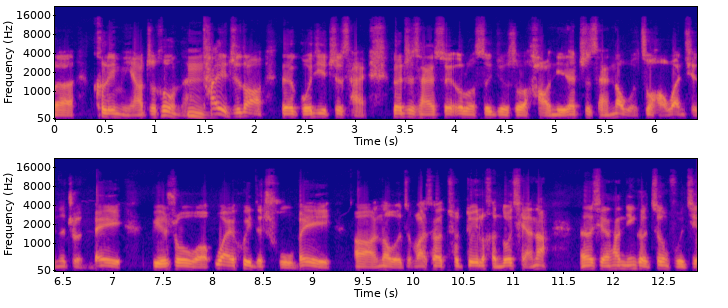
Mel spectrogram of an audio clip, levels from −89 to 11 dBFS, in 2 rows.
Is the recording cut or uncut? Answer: uncut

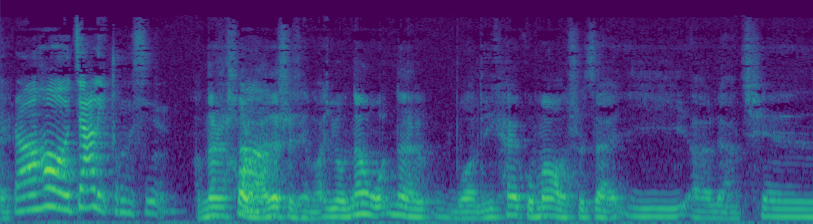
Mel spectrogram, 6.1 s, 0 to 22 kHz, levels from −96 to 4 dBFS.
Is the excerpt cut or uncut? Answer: cut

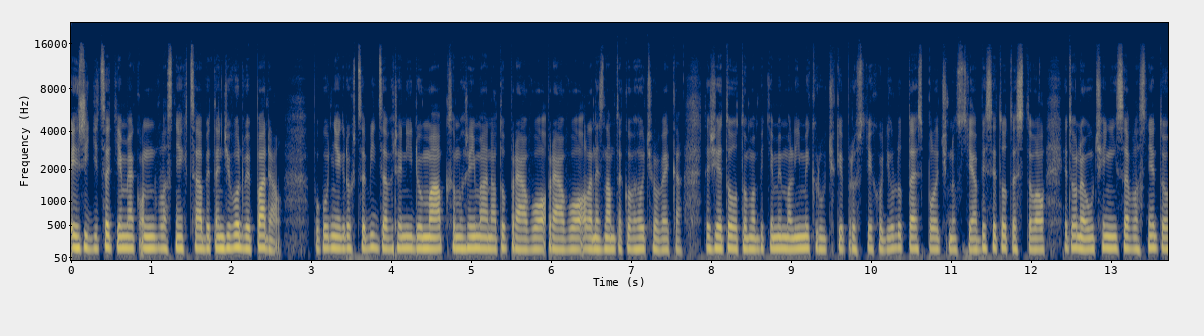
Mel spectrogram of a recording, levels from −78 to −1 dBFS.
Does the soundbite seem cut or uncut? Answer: cut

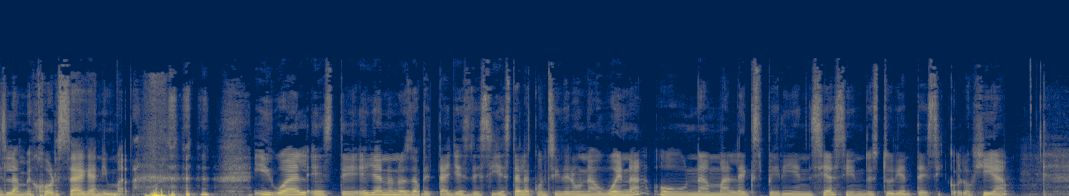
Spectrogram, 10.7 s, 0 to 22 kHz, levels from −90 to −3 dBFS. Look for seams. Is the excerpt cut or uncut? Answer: cut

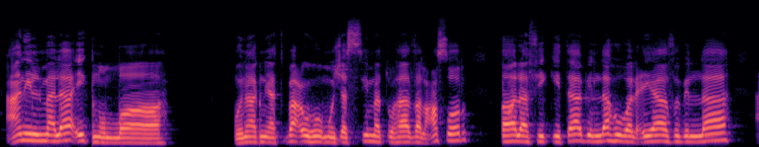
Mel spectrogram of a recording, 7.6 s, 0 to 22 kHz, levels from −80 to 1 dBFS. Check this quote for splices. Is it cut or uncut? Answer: cut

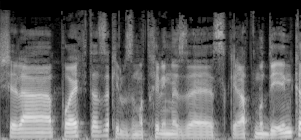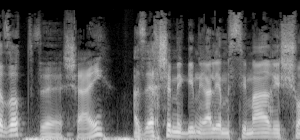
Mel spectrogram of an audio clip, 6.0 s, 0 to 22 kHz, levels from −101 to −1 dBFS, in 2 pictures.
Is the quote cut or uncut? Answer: cut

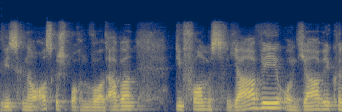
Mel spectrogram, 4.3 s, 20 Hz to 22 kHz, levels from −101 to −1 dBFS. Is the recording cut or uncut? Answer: cut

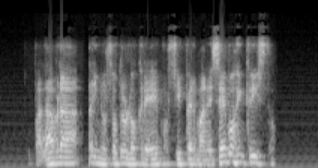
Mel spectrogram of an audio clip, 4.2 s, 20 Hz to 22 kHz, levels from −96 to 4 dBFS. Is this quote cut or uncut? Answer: cut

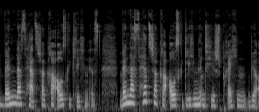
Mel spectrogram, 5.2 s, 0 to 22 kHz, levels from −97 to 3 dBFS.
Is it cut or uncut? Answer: cut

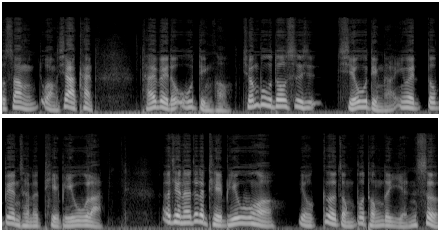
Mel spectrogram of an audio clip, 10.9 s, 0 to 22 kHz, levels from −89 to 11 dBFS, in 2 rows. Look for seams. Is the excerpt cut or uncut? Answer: cut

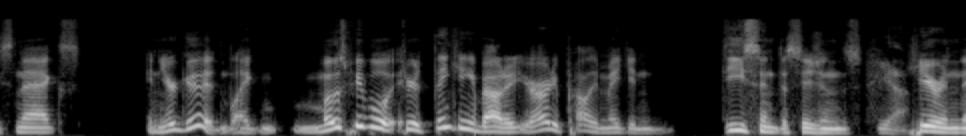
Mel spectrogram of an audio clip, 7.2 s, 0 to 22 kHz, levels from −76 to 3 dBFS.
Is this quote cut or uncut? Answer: uncut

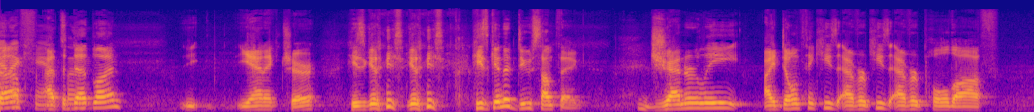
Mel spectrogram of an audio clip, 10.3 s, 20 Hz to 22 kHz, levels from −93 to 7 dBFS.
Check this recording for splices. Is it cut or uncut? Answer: cut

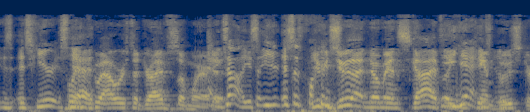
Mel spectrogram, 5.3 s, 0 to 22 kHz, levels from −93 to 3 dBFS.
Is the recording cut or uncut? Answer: cut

